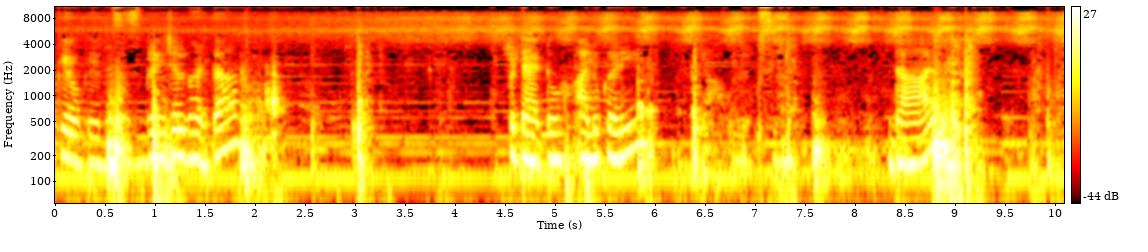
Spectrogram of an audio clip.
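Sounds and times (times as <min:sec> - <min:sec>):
soft steady music: 0:00.0 - 0:10.0.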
